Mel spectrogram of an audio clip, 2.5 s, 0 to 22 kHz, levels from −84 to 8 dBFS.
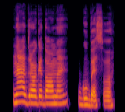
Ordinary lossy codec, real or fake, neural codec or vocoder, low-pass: none; real; none; 19.8 kHz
